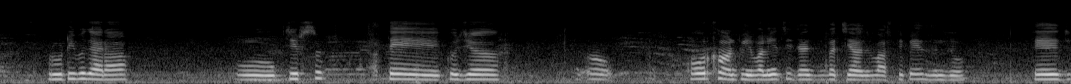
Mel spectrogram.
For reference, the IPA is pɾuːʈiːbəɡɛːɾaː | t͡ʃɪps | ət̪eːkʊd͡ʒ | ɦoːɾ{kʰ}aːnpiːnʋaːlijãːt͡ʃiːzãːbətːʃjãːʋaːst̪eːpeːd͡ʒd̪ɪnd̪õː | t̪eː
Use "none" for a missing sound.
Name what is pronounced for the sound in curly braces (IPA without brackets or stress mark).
kʰ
